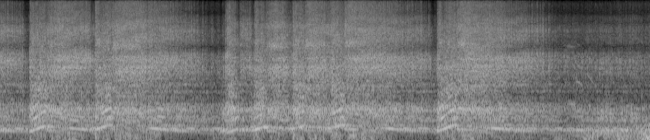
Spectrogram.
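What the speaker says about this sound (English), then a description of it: "let me hear what you got here in that Camaro" A Chevrolet Camaro with a loud aftermarket exhaust at an exhaust loudness competition revs repeatedly, each blip rising and falling in pitch in close, loud bursts, with a faint voice in the background.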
